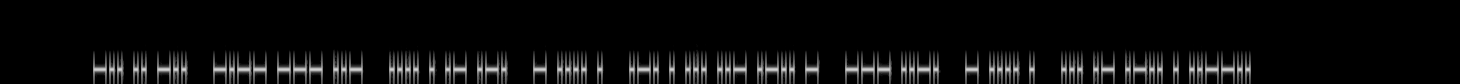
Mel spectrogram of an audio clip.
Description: Morse code, heard as a keyed tone, about 30 wpm, 700 Hz. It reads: DID YOU HEAR THE RESULT OF THE SALE?
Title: Sentences from Top 1400 Words 30wpm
